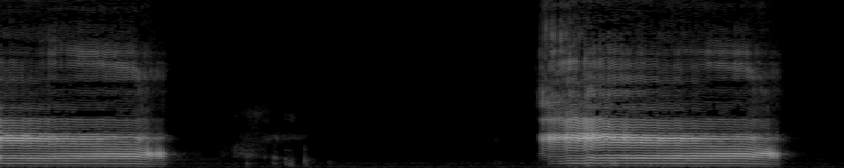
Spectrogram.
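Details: Sheep bleating: the tail of one long, wavering baa, a pause with faint rustles, then another sustained nasal bleat lasting over a second and a half.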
